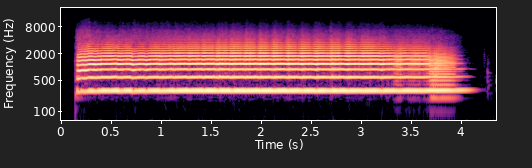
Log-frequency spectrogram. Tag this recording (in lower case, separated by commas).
trumpet, music, brass instrument, musical instrument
